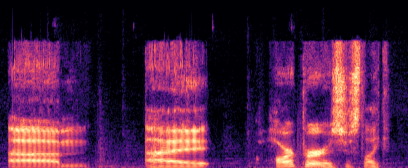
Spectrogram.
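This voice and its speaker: A man narrating a tabletop game as game master, speaking haltingly and searching for words. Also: fairly low pitch, clean tone, faint music behind. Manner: halting, full of fillers and restarts.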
